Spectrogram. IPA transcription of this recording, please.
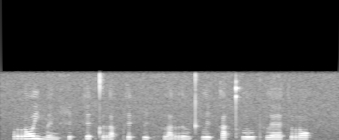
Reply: r ɔː˥˩ j m e˩˦ n h i˥˩ t̚ k e˥˩ k̚ t r a˨˩ p̚ k e˥˩ k̚ p i˨˩ ʔ h ɯ˩˦ a̯ r ɯː˨˩ kʰ l i˥˩ ʔ k a˥˩ t̚ pʰ l uː˥˩ pʰ l ɛː˦˥ k r ɔː˥˩ k̚

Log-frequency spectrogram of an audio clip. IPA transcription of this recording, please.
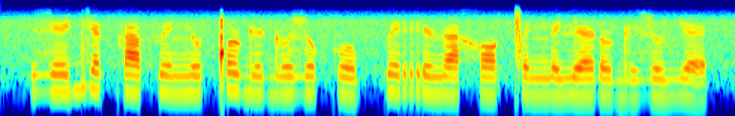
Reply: z e dʲ a k a f e n ʊ ǃ o ɖ e ɖ ʊ z o k o pː e r ɪ ɳ a x ɔ ǀ e ŋ ɛ lʲ a ɽ o ɖ i z ʊ ʎ ɛ

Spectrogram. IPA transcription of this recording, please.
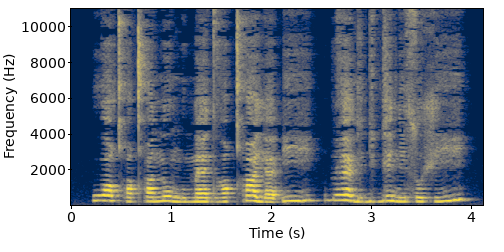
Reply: w ɒ qʰ ɒ qʰ o n o ŋ u m æ dʱ ɒ qʰ æ j æ ʔ i | bʱ æ ɡ e ɡ i ɡ e n i s o ʃ i

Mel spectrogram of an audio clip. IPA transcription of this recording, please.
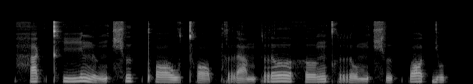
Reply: h a˦˥ k̚ tʰ iː˦˥ n ɯ˩˦ ŋ t͡ɕʰ ɯ˥˩ k̚ pʰ ɔː˧ w tʰ ɔː˨˩ p̚ k r a˨˩ m p r ɤː˥˩ h ɤː˦˥ ŋ kʰ r o˨˩ m t͡ɕʰ ɯ˨˩ k̚ p ɔː˥˩ t̚ j u˦˥ k̚

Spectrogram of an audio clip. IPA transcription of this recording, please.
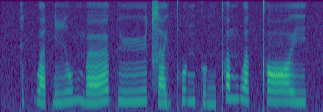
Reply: k ɪ˨˥ k̚ w ɐ˨ t̚ iː˨˥ w m œː˨˥ k yː˨˧ t͡s ɐ˨ j kʷʰ ɐ˧ ŋ k ʊ˨ ŋ pʰ ɐ˥ m w ɐ˧ k̚ t̪ʰ ɔː˧ j

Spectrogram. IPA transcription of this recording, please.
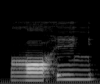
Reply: ɣ ɒ h i ʎ

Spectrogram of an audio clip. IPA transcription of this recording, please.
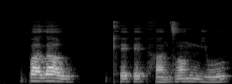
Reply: p a˦ l a˥˧ w | kʰ e˦ ʔ e˦ ʔ h ã˧ d͡z ɔ̃˦ n m j u˨˦

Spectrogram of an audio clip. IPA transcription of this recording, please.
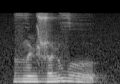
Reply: v œ̃ ɳ ɮ ʊ ɳ v ʊ

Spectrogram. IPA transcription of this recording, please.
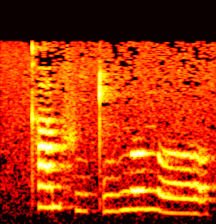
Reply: kʰ a˦ m f i˨ kʼ ĩ˨ ŋ o˦ ŋ oː˨

